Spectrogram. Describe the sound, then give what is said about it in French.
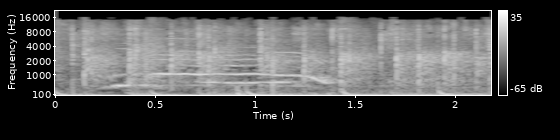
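Steady applause and clapping welcoming a Fun Radio DJ at the biggest electro festival in France fill the short clip, layered over a loud musical jingle with a thumping regular beat and a sustained synth tone. “Mais là, applaudissements pour un DJ qu'on aime, un DJ de la famille Fun Radio.”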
